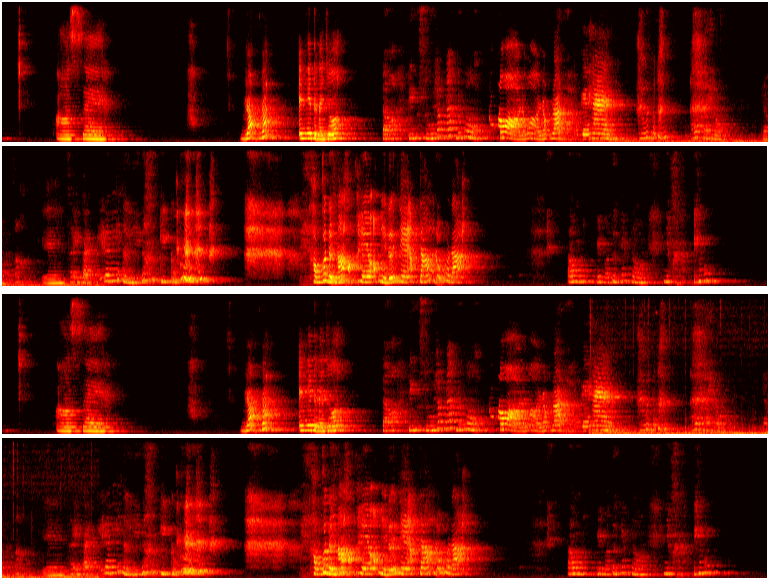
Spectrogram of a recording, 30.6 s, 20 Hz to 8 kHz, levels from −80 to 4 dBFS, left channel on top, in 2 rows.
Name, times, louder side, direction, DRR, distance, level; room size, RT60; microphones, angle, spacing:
voice 1, 1.1-2.1 3.7-3.9 4.8-5.4 5.9-6.8 9.9-12.2 12.7-13.3 13.8-14.1 16.1-16.5 18.9-19.6 20.2-24.6, left 3 dB, 20° left, 4 dB, 0.3 m, -26 dB
voice 2, 5.0-5.6 7.6-9.6 11.0-11.4 11.9-12.5 13.8-14.4 15.2-15.7 16.6-19.3 21.3-22.3 26.2-26.3 26.6-27.0 27.2-29.5, equal, 75° left, -5 dB, 0.9 m, -36 dB
sound 1, 11.7-17.3, right 5 dB, 80° right, 0.3 m, -39 dB
5.6 x 3.9 x 5.4 m, 1.2 s
head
